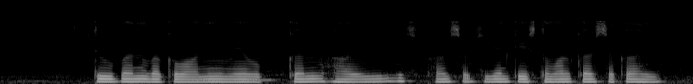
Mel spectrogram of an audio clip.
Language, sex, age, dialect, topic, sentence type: Magahi, male, 60-100, Western, agriculture, statement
